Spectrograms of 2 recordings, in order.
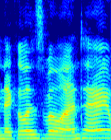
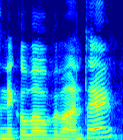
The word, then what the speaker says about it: Nicola Valente: the video I made I said Nicolas Valente when it's Nicola Valente so yeah just a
